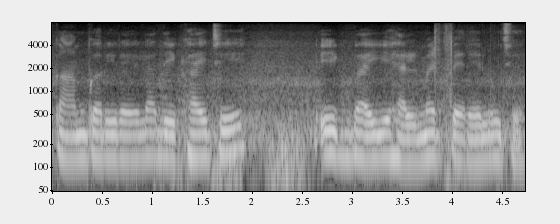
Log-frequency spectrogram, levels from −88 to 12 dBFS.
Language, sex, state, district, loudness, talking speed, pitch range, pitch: Gujarati, female, Gujarat, Gandhinagar, -13 LUFS, 125 wpm, 130-140 Hz, 135 Hz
